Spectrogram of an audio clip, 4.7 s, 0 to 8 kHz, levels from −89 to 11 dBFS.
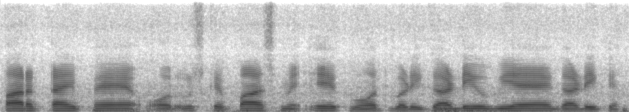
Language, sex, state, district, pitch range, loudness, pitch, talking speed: Hindi, female, Rajasthan, Bikaner, 130-140 Hz, -19 LUFS, 135 Hz, 190 wpm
